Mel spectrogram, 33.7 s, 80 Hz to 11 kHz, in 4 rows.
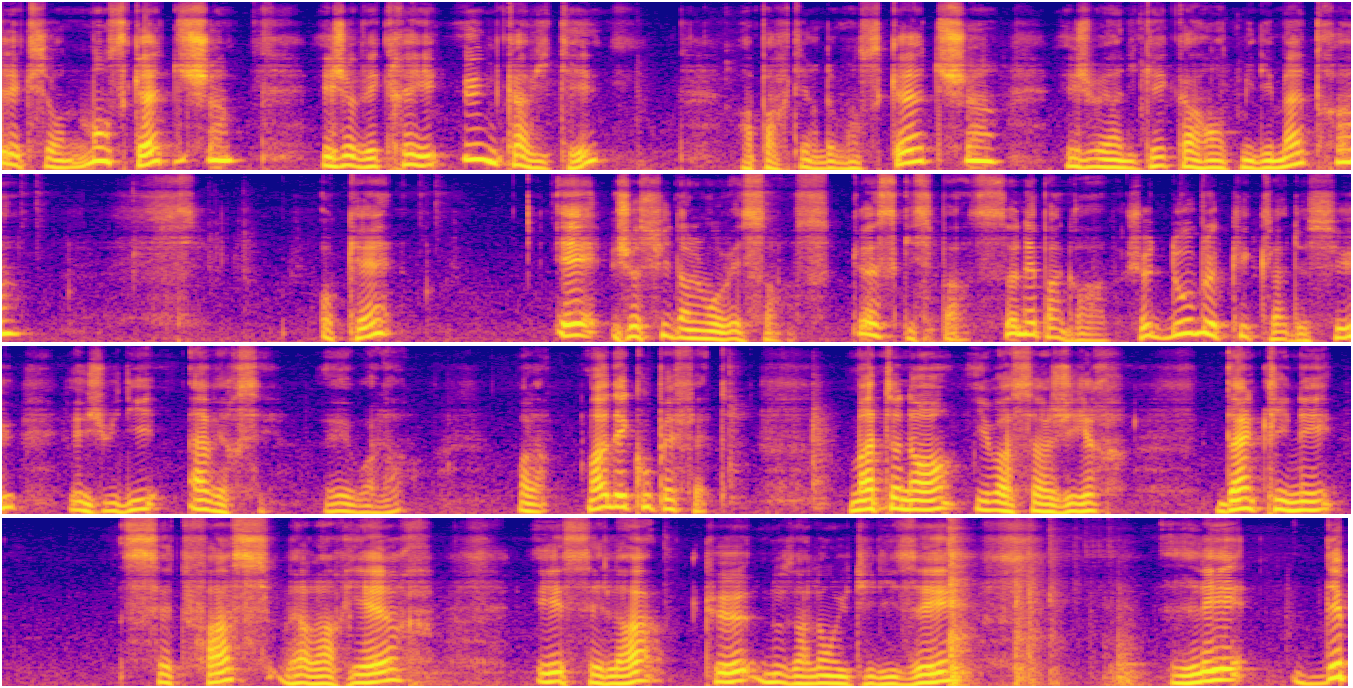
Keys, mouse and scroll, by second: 0.6 click, 3.2 click, 6.7 4, 7.1 0, 8.8 click, 11.0 click, 12.8 scroll down 1, 13.2-13.9 right drag, 15.8 click, 18.0 click, 19.6 click, 20.5-22.9 drag, 22.9 right click, 23.8 click.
